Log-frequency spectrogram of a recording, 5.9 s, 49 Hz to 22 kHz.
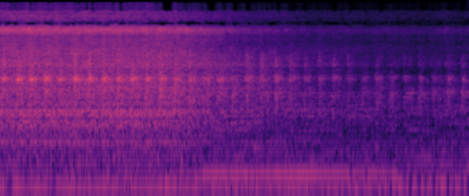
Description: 2011 Ford F150 with 130,000 miles. Has always had piston slap on the number 8 piston when cold.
